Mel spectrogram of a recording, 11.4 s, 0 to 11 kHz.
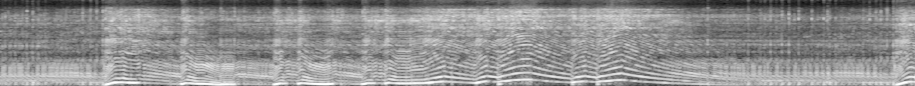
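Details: Stihl 025 two-stroke chainsaw: the revs climb quickly, then sag and stumble back down, repeating, falling on its face after rev-up. A vacuum leak is suspected and checked by squirting 2-cycle mix; the problem persists once it dries.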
